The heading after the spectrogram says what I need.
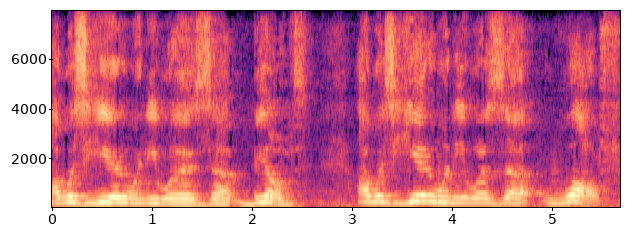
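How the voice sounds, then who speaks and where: Speaking at a very slow pace with an Italian accent, a man talks at a high pitch with ordinary pitch variation. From Italy. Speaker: bar owner. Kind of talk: interview. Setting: in a bar.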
